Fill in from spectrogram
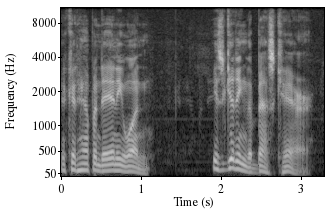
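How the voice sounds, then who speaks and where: A man's voice: lowish voice, sing-song, moderate pace, dark tone, no room sound. A man playing a reassuring monster police lieutenant in a radio play. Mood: consoling.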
